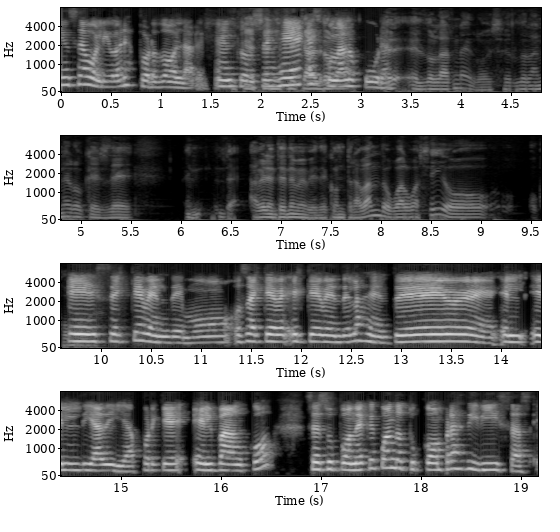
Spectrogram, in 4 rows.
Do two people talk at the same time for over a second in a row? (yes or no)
yes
